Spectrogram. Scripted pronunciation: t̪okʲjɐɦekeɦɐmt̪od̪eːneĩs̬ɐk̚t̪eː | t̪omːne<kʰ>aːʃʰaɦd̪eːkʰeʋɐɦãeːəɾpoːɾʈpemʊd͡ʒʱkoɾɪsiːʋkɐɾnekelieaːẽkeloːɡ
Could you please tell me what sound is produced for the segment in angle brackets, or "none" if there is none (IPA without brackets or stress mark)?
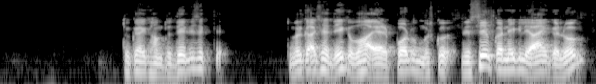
k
